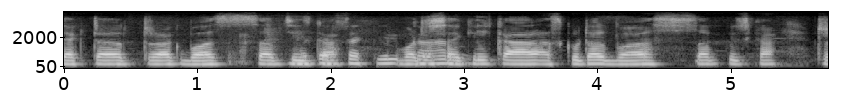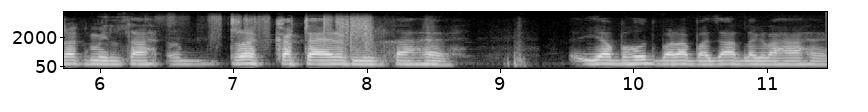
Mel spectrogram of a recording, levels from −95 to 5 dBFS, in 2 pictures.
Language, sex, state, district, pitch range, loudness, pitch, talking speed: Hindi, male, Bihar, Araria, 145-155 Hz, -19 LUFS, 150 Hz, 150 wpm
